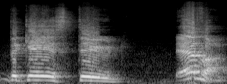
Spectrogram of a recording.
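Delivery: loud, drawn-out, high retort; exasperated disbelief. Retold or imitated. Heckling the actor in the video, loudly incredulous. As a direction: stretch out every word in mock exasperation.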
